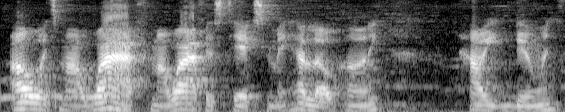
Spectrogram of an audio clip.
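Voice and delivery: Southern US husband greeting his wife; Southern accent. Acted. Streamer reacting to his wife's text, Southern accent. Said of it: "accents a bit".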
